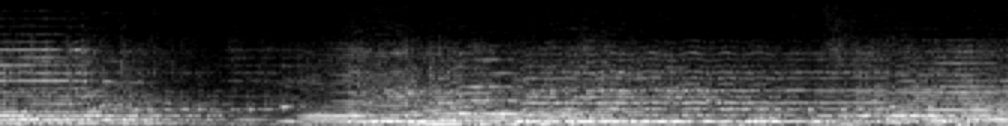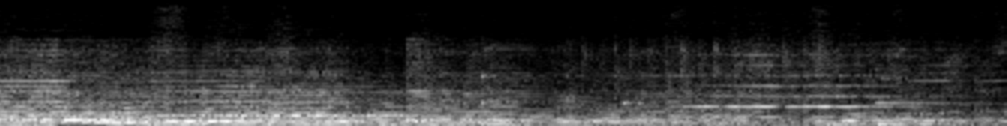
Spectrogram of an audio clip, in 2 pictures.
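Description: Live Armenian folk ensemble playing: a hand-beaten drum keeps the rhythm under a sustained wind melody and long-necked plucked lutes. The music dips briefly about a second in, then comes back in full.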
